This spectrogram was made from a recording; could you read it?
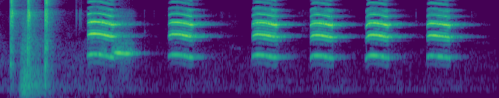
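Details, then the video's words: Rose-ringed parakeet, a green Indian talking parrot, playing with a mirror and speaking Urdu/Hindi: three sharp tapping clicks open, then six hoarse, harmonic, descending utterances spaced evenly about a second apart. "Indian Talking Parrot Voice | Parrot speakjng in Urdu/Hindi"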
